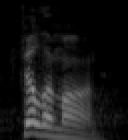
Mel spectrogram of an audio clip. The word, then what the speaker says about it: Philemon: I wanted you to take note of the fact that Philemon, or if you're from the from Appalachia like me, we say Philemon. It actually sounds like filet mignon if you pronounce it correctly. Philemon.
